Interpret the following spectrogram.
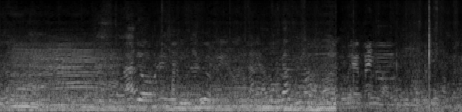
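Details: Limousin Belgian cattle give a long, low, steady lowing for about three seconds before it cuts off, with a busy crowd and music behind and clicks of handling afterward.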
